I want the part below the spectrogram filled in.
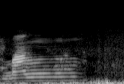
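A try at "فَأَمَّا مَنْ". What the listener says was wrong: মান গুন্না করছে, নুন সাকিনের পরে হামজা এসেছে, খেয়াল করতে হবে। সাকিনের পরে হরফে হালকি 6টি অক্ষরের মধ্যে হামজা এসেছে, নুন সাকিন বিনা গুন্না পড়তে হবে।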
